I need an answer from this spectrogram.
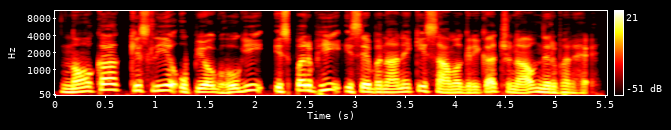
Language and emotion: Hindi, neutral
